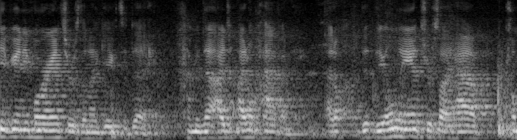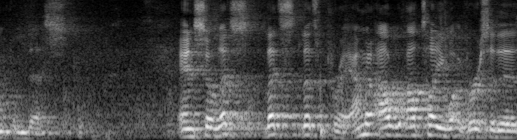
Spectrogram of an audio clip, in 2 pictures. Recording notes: delivered at Oasis Church on October 15, 2023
